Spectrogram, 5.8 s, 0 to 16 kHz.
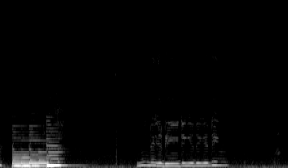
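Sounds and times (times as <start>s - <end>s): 
soprano ding: 0.3s - 1.6s.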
